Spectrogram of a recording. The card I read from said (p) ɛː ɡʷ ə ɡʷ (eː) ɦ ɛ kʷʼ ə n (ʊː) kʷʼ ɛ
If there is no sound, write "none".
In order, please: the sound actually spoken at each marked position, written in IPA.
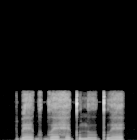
ɓ, ɛː, ʊː

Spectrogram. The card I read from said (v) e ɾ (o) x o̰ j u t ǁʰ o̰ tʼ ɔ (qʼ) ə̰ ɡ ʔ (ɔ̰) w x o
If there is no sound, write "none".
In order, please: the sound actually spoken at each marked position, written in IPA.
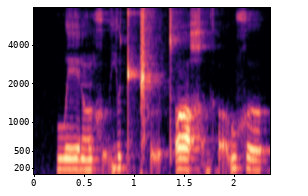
w, õ, χ, ɔ̰

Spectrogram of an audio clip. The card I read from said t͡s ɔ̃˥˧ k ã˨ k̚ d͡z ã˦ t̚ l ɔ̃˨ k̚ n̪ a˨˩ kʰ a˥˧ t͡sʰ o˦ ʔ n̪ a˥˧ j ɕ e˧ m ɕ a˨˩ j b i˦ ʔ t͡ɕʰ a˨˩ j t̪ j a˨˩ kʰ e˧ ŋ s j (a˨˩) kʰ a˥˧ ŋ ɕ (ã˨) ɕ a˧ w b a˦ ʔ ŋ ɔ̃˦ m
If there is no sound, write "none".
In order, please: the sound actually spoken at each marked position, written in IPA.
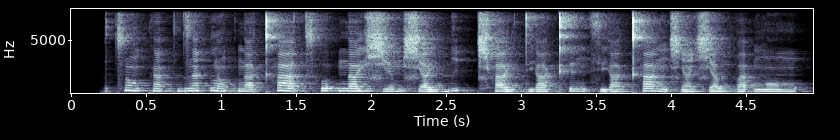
a˨˩, ã˧

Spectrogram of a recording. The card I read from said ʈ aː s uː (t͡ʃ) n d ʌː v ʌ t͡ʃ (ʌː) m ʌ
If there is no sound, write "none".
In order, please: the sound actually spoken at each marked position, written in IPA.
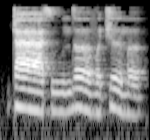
none, əː

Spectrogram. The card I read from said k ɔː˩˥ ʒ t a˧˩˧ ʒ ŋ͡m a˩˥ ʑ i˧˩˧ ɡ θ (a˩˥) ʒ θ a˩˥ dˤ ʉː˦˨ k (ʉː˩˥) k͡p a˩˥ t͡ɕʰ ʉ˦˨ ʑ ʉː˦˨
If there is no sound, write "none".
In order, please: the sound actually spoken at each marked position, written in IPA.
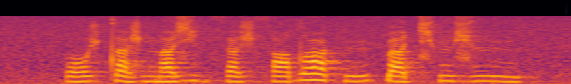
a˩˥, ʉː˩˥

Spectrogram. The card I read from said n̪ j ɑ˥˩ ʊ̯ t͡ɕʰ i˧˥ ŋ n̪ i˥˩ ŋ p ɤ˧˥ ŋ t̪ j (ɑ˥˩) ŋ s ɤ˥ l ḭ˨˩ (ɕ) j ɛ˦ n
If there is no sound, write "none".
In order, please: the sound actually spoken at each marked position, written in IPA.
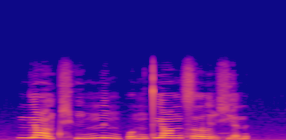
ɑ˥, ɕ

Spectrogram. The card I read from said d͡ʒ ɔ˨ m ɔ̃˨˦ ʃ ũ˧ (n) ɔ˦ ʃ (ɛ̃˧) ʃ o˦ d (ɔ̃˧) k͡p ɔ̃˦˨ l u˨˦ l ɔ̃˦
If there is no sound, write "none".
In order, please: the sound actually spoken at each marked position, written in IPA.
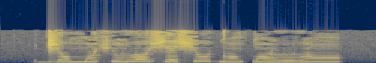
l, ɛ˧, ɔ̃˦

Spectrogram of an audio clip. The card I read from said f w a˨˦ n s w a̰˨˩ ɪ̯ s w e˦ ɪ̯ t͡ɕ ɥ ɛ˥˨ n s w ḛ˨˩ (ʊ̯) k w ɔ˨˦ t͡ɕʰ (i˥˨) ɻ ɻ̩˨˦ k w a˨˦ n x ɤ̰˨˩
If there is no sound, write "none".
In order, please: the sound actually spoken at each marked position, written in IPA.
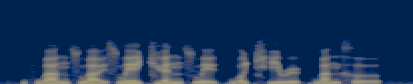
ɪ̯, i˥˨

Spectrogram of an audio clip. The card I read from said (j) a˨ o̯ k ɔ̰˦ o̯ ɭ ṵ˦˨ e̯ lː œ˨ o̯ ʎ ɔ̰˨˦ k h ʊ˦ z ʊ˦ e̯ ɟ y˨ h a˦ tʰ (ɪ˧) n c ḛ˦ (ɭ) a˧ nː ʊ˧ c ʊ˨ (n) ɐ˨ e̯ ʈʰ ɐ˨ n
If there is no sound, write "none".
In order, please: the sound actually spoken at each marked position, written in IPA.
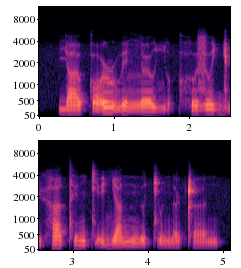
j, ɪ˧, ʎ, n

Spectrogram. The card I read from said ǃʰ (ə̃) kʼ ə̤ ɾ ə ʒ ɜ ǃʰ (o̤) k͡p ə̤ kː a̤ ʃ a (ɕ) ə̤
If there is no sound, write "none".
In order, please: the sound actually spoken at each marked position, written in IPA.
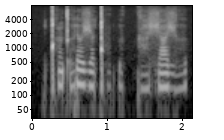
ə̃, ṳ, ʒ

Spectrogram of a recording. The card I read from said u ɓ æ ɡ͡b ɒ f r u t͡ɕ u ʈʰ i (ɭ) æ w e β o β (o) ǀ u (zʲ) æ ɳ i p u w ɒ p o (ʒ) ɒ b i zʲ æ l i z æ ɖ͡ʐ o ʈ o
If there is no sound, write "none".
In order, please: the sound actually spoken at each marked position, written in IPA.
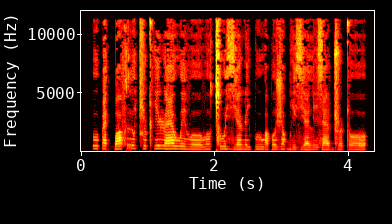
ɭ, o, zʲ, ʒ

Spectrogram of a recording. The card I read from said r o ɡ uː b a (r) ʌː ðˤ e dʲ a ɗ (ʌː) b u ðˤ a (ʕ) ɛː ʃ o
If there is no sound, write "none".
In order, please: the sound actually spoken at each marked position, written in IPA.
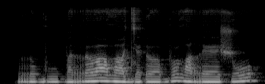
r, ʌː, r

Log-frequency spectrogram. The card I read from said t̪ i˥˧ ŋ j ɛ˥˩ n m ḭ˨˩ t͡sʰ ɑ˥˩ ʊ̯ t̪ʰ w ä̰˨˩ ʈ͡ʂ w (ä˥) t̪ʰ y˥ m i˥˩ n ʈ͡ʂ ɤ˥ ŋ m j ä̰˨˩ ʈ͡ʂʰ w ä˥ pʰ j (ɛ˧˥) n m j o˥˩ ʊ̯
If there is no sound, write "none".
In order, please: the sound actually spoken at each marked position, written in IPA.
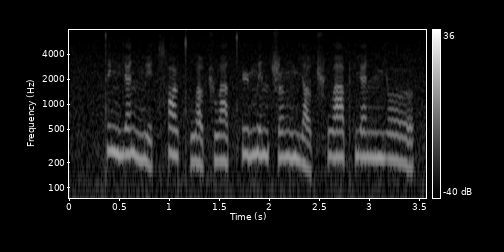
ä˧˥, ɛ˥

